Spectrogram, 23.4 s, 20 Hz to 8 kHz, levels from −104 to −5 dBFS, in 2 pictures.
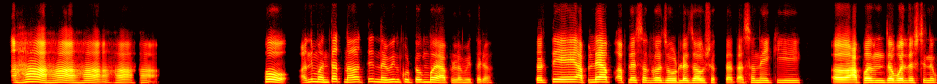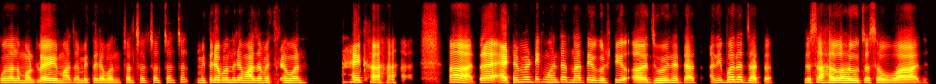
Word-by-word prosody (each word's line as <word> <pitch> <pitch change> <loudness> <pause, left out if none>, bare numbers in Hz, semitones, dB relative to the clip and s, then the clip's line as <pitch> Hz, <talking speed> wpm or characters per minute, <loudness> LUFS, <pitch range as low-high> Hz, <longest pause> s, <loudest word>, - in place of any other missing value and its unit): हां, 230 0 +3
हां, 200 -4 +3
हां, 185 -4 -2
हां, 165 -1 -3
हां. 175 - -9 1.4
हो - - +6 0.4
आणि 245 - -7
म्हणतात 240 +1 -2
ना, 220 +2 -2
ते 260 - -8
नवीन 230 0 -4
कुटुंब 225 0 -3
आहे 210 - +2
आपलं 165 0 -5
मित्र. 160 -1 -11 0.6
तर 205 - -1
ते 235 -1 +3
आपल्या 220 +2 +5
आपल्या 195 +2 -3
संग 200 -1 -7
जोडले 180 -1 0
जाऊ 175 -1 +1
शकतात 165 -2 -9
असं 185 +4 -7
नाही, 195 -1 -6
की 190 -1 -9 0.4
अ, - - 0
आपण 165 +4 +5
जबरदस्तीने 185 +1 +1
कोणाला 175 0 -2
म्हटलं, 170 -1 -1
"ए 180 +1 +6
माझा 165 0 -5
मित्र 170 +1 -4
बन 170 -1 -4
चल-चल-चल-चल-चल 190 +4 -9 0.2
मित्र 205 +4 +2
बन 210 0 -1
रे 205 0 0
माझा 185 -1 +2
मित्र 185 +1 -4
बन" 180 -1 -1 0.5
नाही 210 0 +3
का? - - +1 0.9
हां, 215 -1 +5
तर 205 +1 +6 0.2
ऑटोमॅटिक 230 +6 0
म्हणतात 220 0 -3
ना 205 0 +1
त्या 215 -2 0
गोष्टी 180 +4 -3
अ, 165 0 +5
जुळून 190 +3 0
येतात 170 -1 -1 0.2
आणि 185 +5 -6
भरत 230 0 +4
जातं. 150 -5 -1 0.5
जसं 170 -1 +2
हळू-हळूचा 185 +1 +4
संवाद 165 -3 +2
185 Hz, 155 wpm, -24 LUFS, 175-210 Hz, 1.4 s, हो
